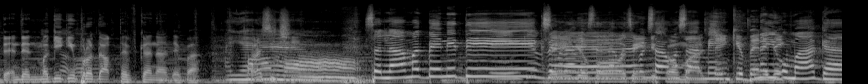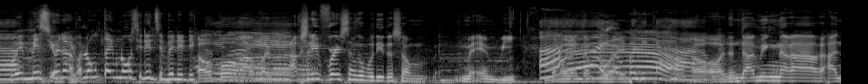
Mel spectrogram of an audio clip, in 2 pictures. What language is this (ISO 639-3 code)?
fil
